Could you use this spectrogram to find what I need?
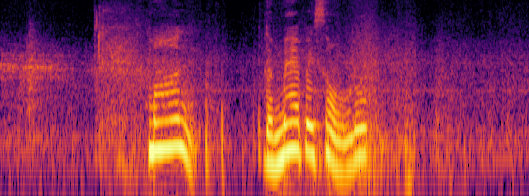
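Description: A woman speaks with agitation and close by.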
